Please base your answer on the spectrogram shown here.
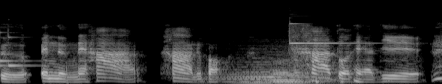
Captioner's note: laughs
